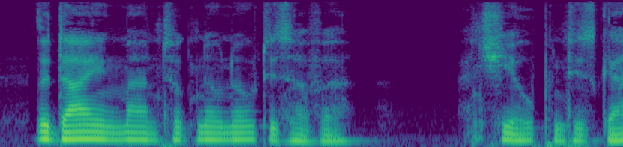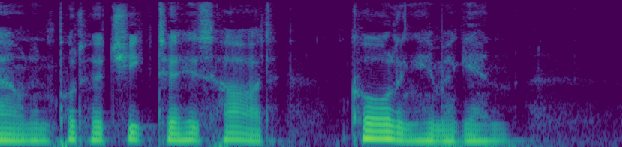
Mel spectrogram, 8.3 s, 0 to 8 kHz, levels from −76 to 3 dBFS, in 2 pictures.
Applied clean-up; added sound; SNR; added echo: none; none; none; none.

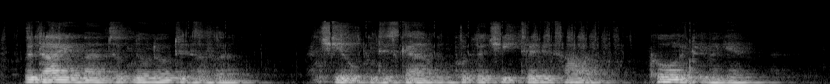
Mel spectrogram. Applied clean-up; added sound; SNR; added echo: neural separator model SepFormer DNS4.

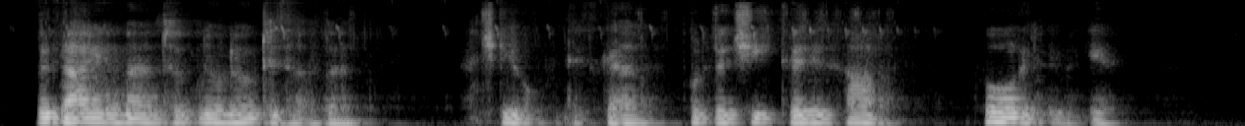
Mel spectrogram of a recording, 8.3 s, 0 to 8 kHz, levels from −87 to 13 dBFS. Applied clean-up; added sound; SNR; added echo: neural mask model DeepFilterNet 3.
